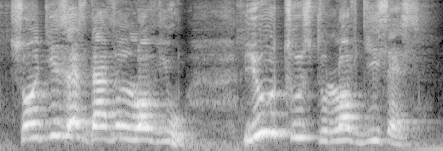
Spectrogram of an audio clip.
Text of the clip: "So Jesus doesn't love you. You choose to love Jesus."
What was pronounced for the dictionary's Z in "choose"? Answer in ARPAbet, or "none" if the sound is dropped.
S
